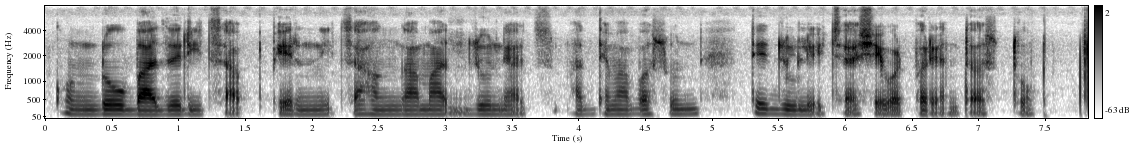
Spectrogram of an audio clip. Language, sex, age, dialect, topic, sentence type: Marathi, male, 18-24, Varhadi, agriculture, statement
